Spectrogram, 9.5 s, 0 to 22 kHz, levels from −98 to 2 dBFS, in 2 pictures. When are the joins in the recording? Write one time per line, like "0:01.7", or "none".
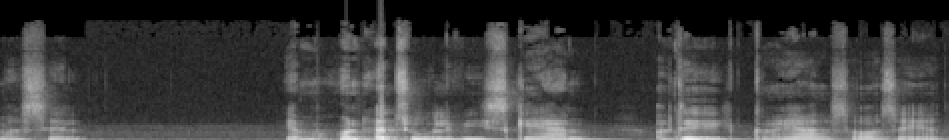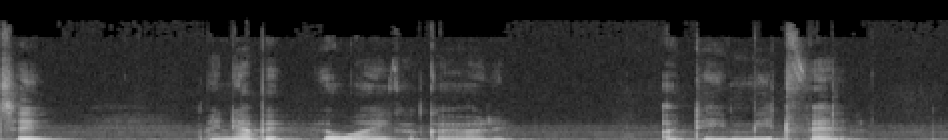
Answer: none

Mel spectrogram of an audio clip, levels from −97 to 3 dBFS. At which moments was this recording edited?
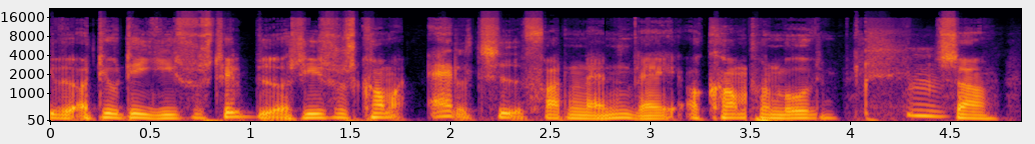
0:02.9
0:03.5
0:03.8

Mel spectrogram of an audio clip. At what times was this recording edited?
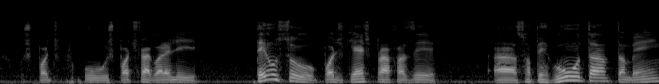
none

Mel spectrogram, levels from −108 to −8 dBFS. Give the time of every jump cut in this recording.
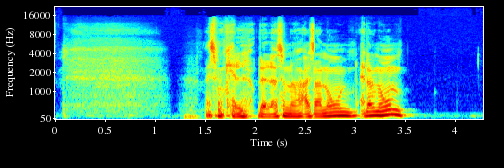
0:02.0
0:02.6
0:03.0

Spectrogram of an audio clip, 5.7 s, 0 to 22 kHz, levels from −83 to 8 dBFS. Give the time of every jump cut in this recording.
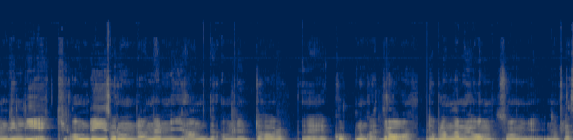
0:01.1
0:01.6
0:02.9
0:04.2

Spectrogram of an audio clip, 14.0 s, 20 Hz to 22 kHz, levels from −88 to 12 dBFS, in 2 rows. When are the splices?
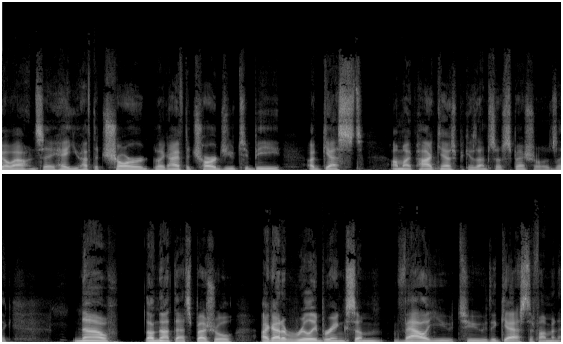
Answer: none

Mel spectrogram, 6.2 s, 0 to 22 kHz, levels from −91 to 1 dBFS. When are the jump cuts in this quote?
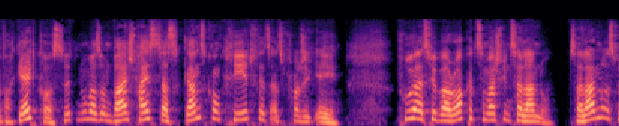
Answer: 0:01.4
0:02.6

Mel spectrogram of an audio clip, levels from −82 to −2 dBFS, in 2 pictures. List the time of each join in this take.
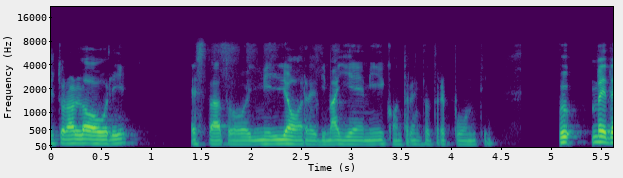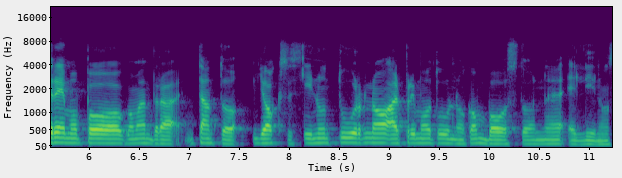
0:02.7
0:08.1

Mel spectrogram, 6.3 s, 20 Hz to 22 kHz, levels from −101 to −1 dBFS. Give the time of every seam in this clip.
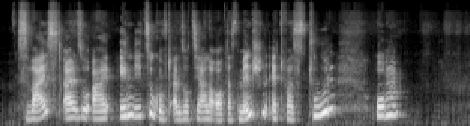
none

